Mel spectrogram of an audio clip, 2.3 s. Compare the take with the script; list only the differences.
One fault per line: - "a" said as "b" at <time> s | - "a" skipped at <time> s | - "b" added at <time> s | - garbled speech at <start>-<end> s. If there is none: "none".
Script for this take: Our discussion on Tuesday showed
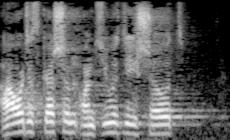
none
